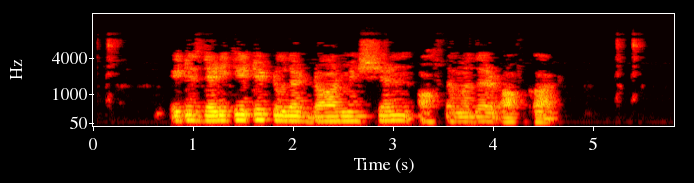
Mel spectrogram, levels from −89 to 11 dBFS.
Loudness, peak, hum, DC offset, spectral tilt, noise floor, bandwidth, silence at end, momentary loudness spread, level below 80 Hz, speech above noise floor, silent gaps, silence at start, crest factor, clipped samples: -20 LUFS; -4 dBFS; none; under 0.1%; -5.5 dB/octave; -58 dBFS; 9.2 kHz; 0.35 s; 19 LU; -48 dBFS; 38 dB; none; 0.15 s; 18 dB; under 0.1%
